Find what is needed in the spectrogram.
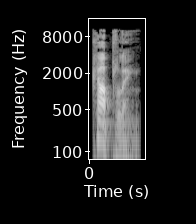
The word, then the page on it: coupling: anglais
